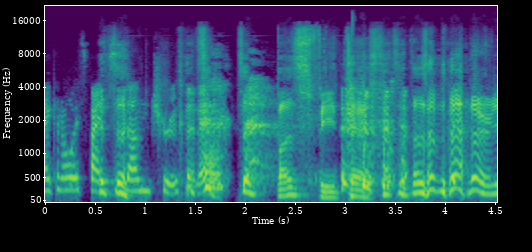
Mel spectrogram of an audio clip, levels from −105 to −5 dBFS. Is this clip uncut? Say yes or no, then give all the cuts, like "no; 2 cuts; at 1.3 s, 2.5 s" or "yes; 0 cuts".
no; 1 cut; at 1.9 s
